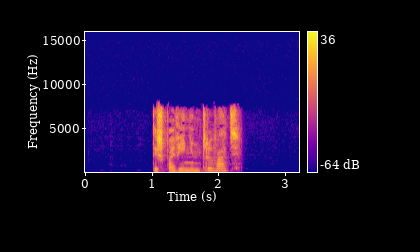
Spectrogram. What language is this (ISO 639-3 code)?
bel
